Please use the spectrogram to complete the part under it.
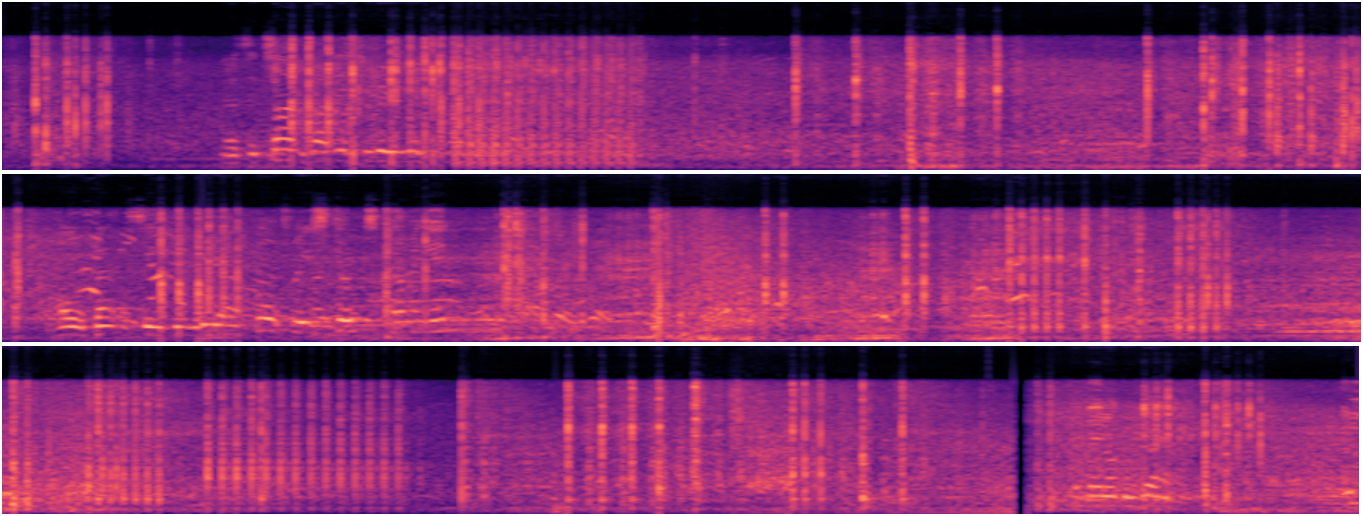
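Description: Guns fire in rapid bursts outdoors.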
